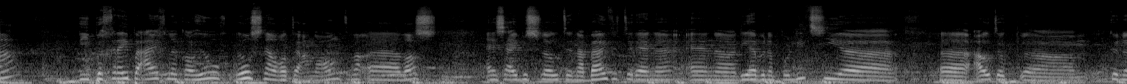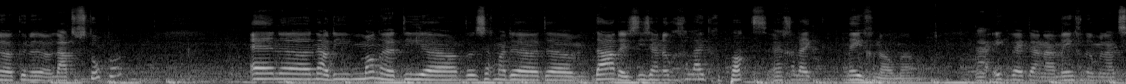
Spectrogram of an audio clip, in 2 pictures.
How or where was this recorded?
busy venue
